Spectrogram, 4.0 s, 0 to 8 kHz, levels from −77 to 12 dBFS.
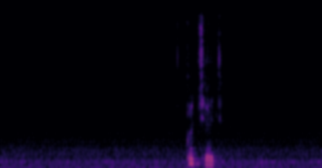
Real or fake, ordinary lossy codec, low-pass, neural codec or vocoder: real; none; 7.2 kHz; none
